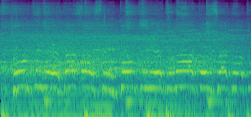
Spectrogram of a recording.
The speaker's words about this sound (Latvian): Jūsu aplausi un apsveikumi mūsu čempionam, Marim Briedim!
